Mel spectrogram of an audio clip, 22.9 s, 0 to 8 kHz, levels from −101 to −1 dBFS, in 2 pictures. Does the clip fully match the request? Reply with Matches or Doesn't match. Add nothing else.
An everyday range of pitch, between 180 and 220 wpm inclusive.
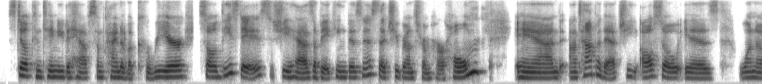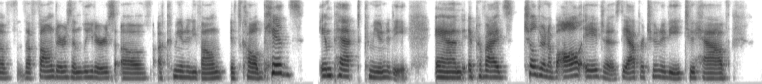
Doesn't match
